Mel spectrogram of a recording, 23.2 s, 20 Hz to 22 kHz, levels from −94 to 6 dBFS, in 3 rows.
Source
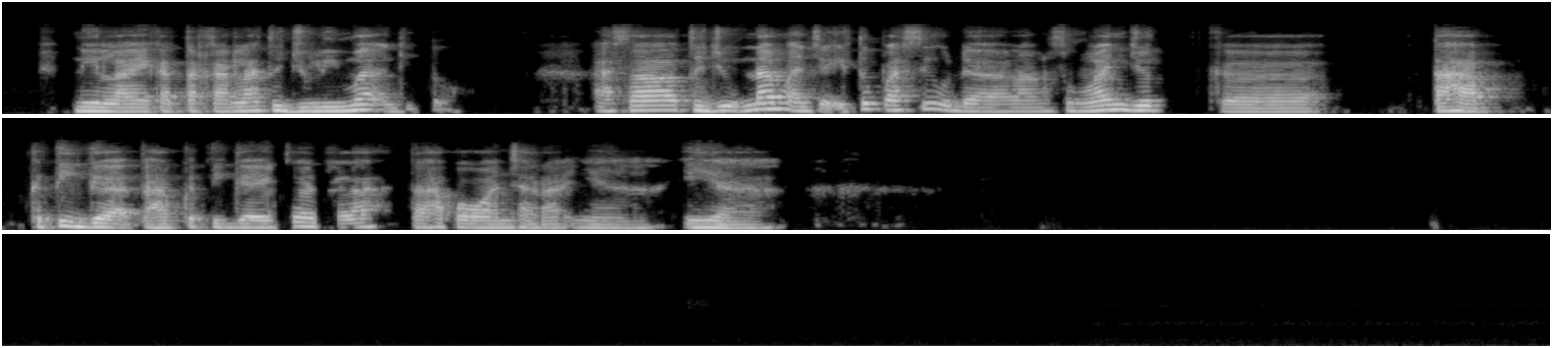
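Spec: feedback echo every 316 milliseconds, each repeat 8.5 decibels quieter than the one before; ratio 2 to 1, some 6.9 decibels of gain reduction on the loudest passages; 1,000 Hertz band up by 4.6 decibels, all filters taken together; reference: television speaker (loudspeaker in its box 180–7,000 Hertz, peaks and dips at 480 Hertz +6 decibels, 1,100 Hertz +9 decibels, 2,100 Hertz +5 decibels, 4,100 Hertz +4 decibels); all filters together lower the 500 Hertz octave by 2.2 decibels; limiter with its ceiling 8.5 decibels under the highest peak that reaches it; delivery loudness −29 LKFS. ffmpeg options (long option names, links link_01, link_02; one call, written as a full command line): ffmpeg -i in.wav -af "equalizer=frequency=500:width_type=o:gain=-8,equalizer=frequency=1000:width_type=o:gain=4.5,acompressor=threshold=-24dB:ratio=2,alimiter=limit=-17dB:level=0:latency=1,highpass=frequency=180:width=0.5412,highpass=frequency=180:width=1.3066,equalizer=frequency=480:width_type=q:width=4:gain=6,equalizer=frequency=1100:width_type=q:width=4:gain=9,equalizer=frequency=2100:width_type=q:width=4:gain=5,equalizer=frequency=4100:width_type=q:width=4:gain=4,lowpass=frequency=7000:width=0.5412,lowpass=frequency=7000:width=1.3066,aecho=1:1:316|632|948|1264:0.376|0.143|0.0543|0.0206,volume=-1dB" out.wav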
